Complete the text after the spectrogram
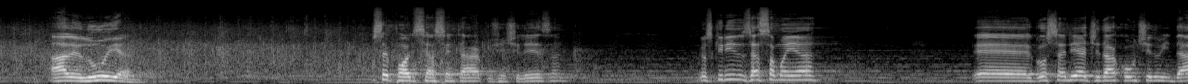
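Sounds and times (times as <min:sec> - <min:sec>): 
audience applauding: 0:00.0 - 0:06.4
speech: 0:00.5 - 0:01.5, 0:03.8 - 0:05.8, 0:07.0 - 0:08.3, 0:09.7 - 0:11.8.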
